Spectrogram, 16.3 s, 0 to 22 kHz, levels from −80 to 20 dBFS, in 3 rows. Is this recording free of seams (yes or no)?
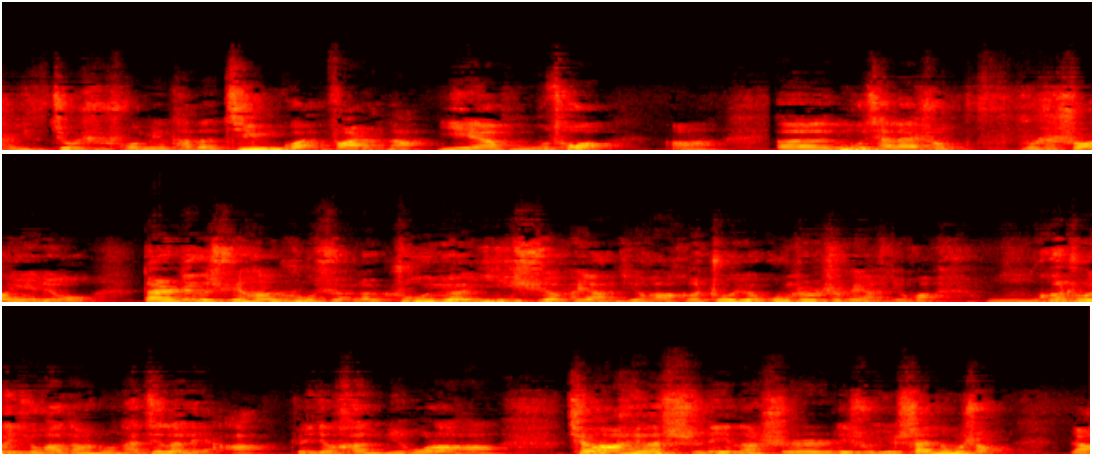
no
